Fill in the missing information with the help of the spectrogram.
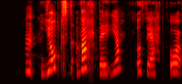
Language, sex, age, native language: Icelandic, female, 11, Icelandic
